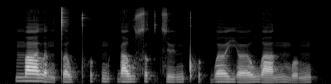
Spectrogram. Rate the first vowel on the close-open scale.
open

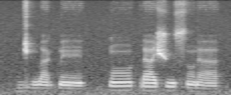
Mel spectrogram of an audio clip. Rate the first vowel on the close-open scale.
close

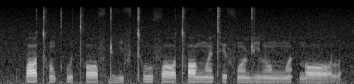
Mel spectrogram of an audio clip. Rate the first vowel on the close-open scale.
open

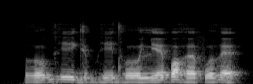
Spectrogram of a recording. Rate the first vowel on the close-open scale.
close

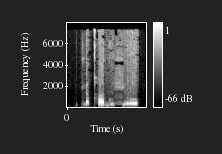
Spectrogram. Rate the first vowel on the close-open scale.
close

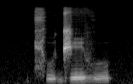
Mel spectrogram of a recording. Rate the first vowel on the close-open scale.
close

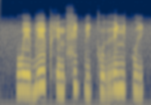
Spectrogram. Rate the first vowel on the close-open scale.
mid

